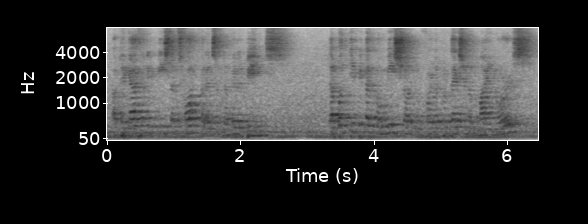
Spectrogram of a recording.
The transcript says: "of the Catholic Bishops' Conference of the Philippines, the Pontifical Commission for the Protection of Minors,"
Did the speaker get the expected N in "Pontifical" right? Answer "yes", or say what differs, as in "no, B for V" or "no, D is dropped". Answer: no, N is dropped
